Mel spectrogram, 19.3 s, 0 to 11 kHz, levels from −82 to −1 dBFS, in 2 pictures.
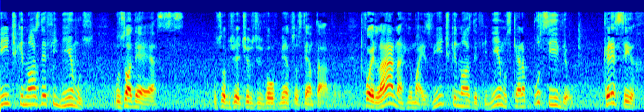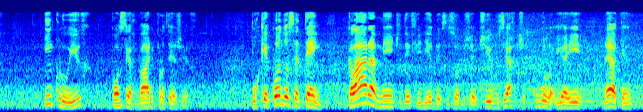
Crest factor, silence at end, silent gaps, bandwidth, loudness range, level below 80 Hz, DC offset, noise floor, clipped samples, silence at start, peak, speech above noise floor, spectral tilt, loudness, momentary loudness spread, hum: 20 dB; 0 s; none; 8 kHz; 6 LU; -74 dBFS; under 0.1%; -41 dBFS; under 0.1%; 0 s; 0 dBFS; 20 dB; -3.5 dB/octave; -21 LUFS; 21 LU; none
